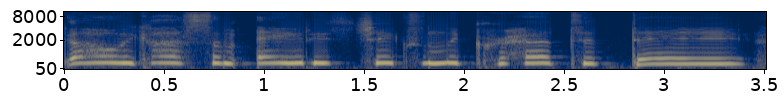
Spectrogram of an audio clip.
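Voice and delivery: high, bright stage announcer voice; singer's stage shoutout. Retold or imitated. Singer greeting the crowd from stage, high upbeat call. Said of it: "She was like".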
